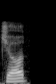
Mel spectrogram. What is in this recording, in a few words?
"ziot5", Taiwanese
